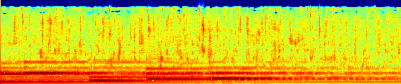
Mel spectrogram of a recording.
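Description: Slow, soft piano music: held chords that change about a second in and again near one and a half and two seconds, then fade away. Faint trickling and dripping of a bamboo water fountain sit underneath.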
